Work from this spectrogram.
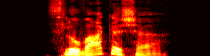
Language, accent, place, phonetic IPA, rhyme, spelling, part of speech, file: German, Germany, Berlin, [sloˈvaːkɪʃɐ], -aːkɪʃɐ, slowakischer, adjective, De-slowakischer.ogg
- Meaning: inflection of slowakisch: 1. strong/mixed nominative masculine singular 2. strong genitive/dative feminine singular 3. strong genitive plural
